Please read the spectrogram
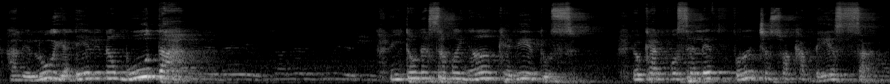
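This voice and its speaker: Slow fervent Brazilian woman preaching. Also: fairly high pitch, a little mellow, slight background noise. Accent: Brazilian Portuguese. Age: middle-aged. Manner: fervent preaching, calling out to the congregation with frequent hallelujahs. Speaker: pastor. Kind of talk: sermon. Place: church. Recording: echoey room, mic at a distance, faint ambience.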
